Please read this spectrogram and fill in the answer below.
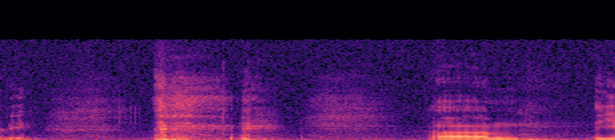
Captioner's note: laughing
